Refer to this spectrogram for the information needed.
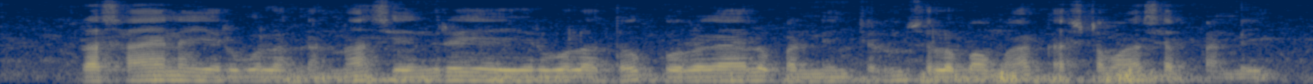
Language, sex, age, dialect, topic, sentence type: Telugu, male, 41-45, Southern, agriculture, question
